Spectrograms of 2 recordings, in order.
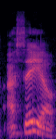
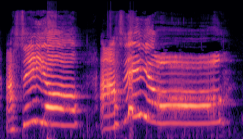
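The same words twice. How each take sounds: First: Quiet, low taunt; soft creepy tease. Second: Menacing shout. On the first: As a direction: say it softly like a lurking hunter. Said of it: "soft take of same line". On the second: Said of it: "louder take of same line". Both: Pretend.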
